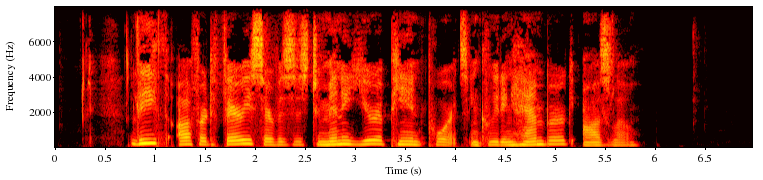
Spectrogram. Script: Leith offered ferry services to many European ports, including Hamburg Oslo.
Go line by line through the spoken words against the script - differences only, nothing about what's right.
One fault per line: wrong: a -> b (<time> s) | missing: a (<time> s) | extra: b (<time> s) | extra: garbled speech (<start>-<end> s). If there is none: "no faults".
no faults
